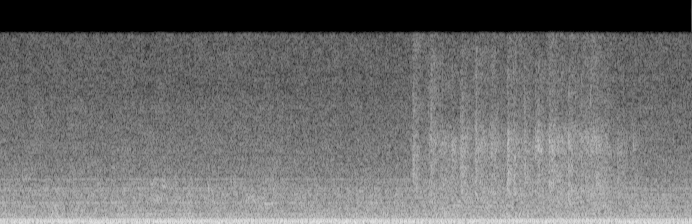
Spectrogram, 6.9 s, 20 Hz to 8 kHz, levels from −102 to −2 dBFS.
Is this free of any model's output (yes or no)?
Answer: yes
